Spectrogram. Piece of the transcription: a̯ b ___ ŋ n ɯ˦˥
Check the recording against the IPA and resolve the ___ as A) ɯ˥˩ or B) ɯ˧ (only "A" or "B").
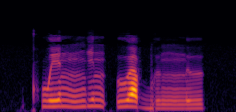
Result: B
